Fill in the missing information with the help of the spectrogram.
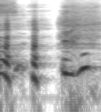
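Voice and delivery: squeaky burst of laughter; high-pitched laugh. Real, not acted. Laughs at teasing.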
